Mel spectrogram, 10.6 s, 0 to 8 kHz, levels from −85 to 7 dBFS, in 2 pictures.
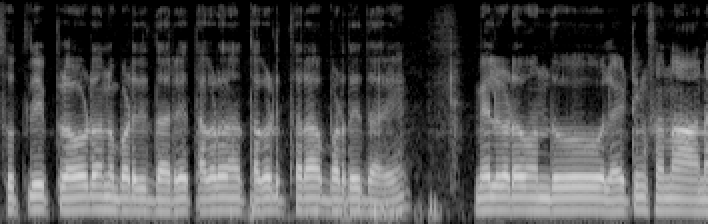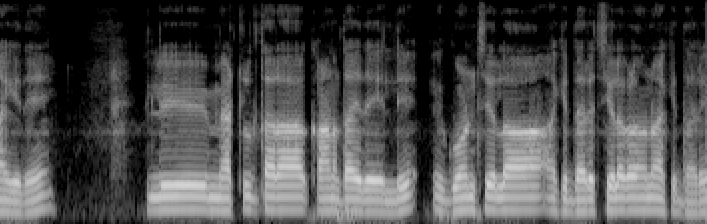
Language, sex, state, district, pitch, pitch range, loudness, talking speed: Kannada, male, Karnataka, Koppal, 125 Hz, 115-125 Hz, -16 LUFS, 130 wpm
